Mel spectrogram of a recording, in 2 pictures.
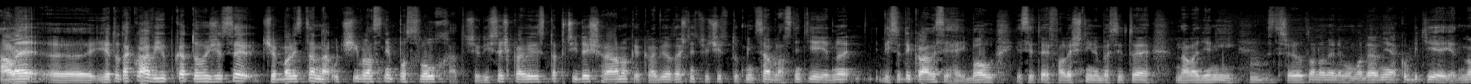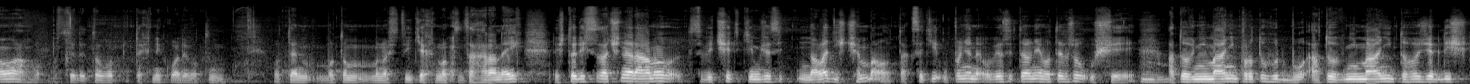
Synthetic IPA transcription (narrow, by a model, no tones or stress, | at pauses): ʔalɛ | jɛt̪ot̪akovaːviːɦupkat̪o̞ɦoʒɛsɛt͡ʃɛbalɪst̪anaʔṵt͡ʃḭːvlast̪ɲɛpo̞slo̞wxa̰t̪ʒ̥ɛɡdɪʃsɛʃklavɪlɪst̪apr̝̥iːdɛʃɦɾaːnokɛklavɪɾuzat͡ʃnɛsvjɛt͡ʃɪt̪st̪upɲɪt͡sɛavlast̪ɲɛcɪjɛjɛdnoɡdɪʃsɛt̪ɪklaːvɪsɪɦɛ̰jbo̞wjɛslɪt̪ojɛfalɛʃniːnɛbojɛslɪt̪ojɛnalaɟɛniːst̪r̝̥ɛdot̪onomɪnɛbo̞mo̞dɛɾɲɛjako̞bɪcɪjɛjɛdno̞apɾoscɛdɛt̪ovot̪u̥t̪ɛxnɪkuadɛvot̪m | vot̪ɛnvot̪omːnoʃst̪viːcɛxnot͡szaɦɾanɛjxɡdɪʃt̪oɡdɪʃsɛzat͡ʃnɛɾaːno̞t͡svɪt͡ʃɪt̪cɪmʒɛsɪnalaɟiːʃt͡ʃɛmba̰lo̰t̪aksɛcɪʔṵːpl̩ɲɛnɛ̰ʔṵvjɛrɪt̪ɛlɲɛvo̞t̪ɛvr̝owʔuʃɪʔat̪o̞vɲiːmaːɲiːpɾo̞t̪uɦudbuʔa̰t̪ovɲiːmaːɲiːt̪o̞ɦoʒɛɡdɪʃ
